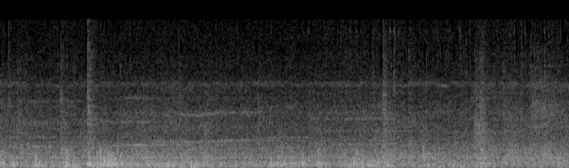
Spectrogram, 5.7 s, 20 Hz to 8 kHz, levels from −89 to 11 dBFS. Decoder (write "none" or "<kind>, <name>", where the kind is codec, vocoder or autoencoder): vocoder, BigVGAN v2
